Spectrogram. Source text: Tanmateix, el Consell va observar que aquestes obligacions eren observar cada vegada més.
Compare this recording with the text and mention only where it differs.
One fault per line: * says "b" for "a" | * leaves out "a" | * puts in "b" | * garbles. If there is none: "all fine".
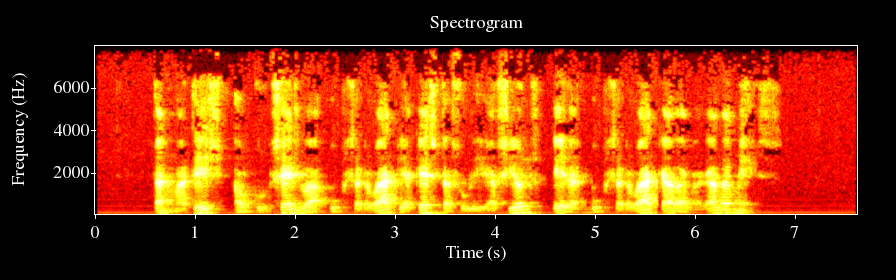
all fine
